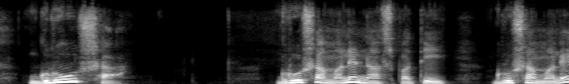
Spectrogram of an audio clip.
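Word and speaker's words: груша: সেটি হচ্ছে, নাশপাতিকে বলা হয় গ্রুসা, গ্রুসা মানে হলো নাশপাতি, গ্রুসা, GRU। এই ওয়ার্ডটা উচ্চারণ হয় SH বা তালিবস্য আকারে। ঠিক আছে, তাহলে SH এ সা, গ্রুসা, গ্রুসা মানে নাশপাতি, গ্রুসা মানে নাশপাতি।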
